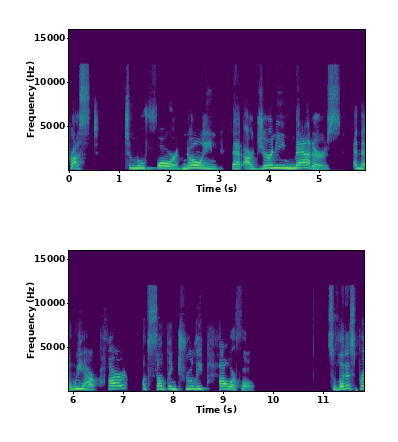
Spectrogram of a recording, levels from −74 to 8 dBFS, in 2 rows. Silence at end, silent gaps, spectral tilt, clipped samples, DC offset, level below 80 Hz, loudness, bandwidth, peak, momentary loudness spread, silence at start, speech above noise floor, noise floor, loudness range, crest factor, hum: 0 s; none; -4 dB/octave; under 0.1%; under 0.1%; -58 dBFS; -16 LUFS; 12.5 kHz; -2 dBFS; 16 LU; 0 s; 67 dB; -82 dBFS; 5 LU; 14 dB; none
